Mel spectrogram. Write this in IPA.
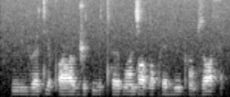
nʲɛlʲvɜtʲɑ pʼɒʕɔɖ͡ʐʊtʲnʲɑ tʰɜ bɑ̃zʲɒ dˤəpʰɛ ɦĩpʰɑ̃b zɒħ

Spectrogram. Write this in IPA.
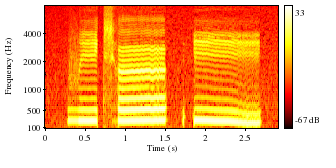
viːt͡sʰəː | ʔiː

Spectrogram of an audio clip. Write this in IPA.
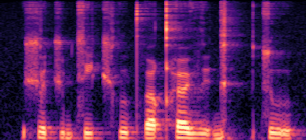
ʃɵt͡ʃʉb t͡sit͡ʃʰupʰo qʰʉvɨɡ | t͡su

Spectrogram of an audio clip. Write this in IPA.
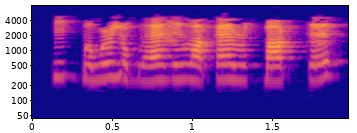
i ɡ͡bʌwə˞jʌ bʱæ zɪβɑ kæ ɹɪk͡pɑkːɛ

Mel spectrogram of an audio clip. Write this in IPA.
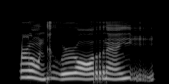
ɭɔ̃˥˩ɡʲṳ˥˩ɹɔ˧˩˧ rɛ̃˧˩˧jḭ˥˩

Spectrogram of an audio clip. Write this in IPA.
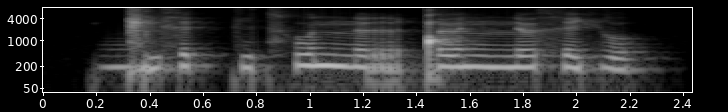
ɡ͡ǁi̤xekːi̤ t͡sʰunːɵrɵ ǃø nːøxeçu

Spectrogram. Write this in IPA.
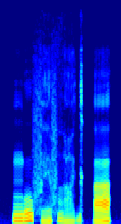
ŋo fɛ̤f ðˤɛ̤ɡ | a

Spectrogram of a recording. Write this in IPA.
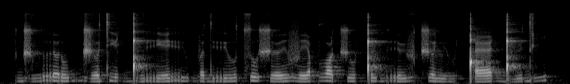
d͡ʒṳrɵ ɾub d͡ʒɵtʲe ɡ͡ǃṳrʲerʲṳ bœdrʲut͡su ʃøɪ̯ vebðˤy t͡ʃuǃybryvt͡ʃɵ lʲo̤ ǃʼæ ɡ͡ǃydi̤

